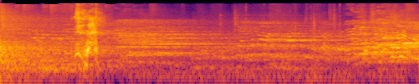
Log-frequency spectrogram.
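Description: Recorded music playing under people's voices, with a short loud vocal outburst about a second in, then steady held musical tones.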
